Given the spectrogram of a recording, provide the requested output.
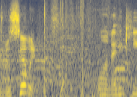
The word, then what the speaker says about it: Vasyl: His name is spelled V-A-S-Y-L, so some people call him Vasyl, but he says, and the people around him say his name is Vasily.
